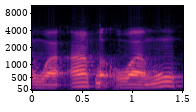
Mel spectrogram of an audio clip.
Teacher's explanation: qafnya diqalqalah dipantulkan suaranya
